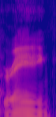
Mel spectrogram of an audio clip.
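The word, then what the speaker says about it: Groening: And so Matt Graing, not not him, but some of the other pronounce his name. Matt Graining.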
